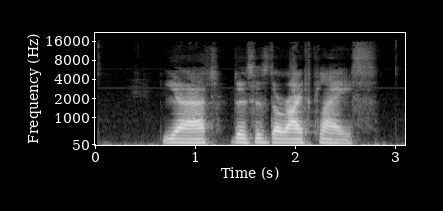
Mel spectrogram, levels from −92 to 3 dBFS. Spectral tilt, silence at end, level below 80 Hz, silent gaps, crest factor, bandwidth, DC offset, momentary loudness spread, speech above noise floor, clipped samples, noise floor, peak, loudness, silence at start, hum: -6.5 dB/octave; 0.25 s; -44 dBFS; none; 16 dB; 15 kHz; under 0.1%; 11 LU; 32 dB; under 0.1%; -47 dBFS; 0 dBFS; -15 LUFS; 0.7 s; none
